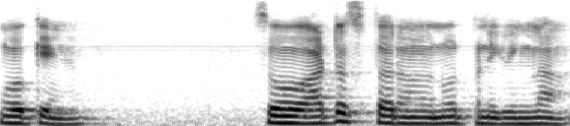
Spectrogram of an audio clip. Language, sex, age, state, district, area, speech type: Tamil, male, 30-45, Tamil Nadu, Viluppuram, rural, spontaneous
